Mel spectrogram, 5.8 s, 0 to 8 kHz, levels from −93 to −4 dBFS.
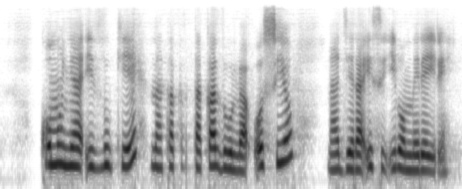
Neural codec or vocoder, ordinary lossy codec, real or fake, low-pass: codec, 16 kHz, 0.7 kbps, FocalCodec; none; fake; 7.2 kHz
